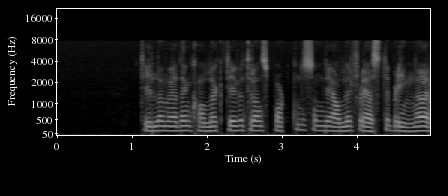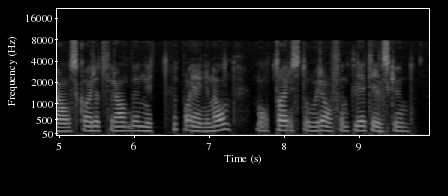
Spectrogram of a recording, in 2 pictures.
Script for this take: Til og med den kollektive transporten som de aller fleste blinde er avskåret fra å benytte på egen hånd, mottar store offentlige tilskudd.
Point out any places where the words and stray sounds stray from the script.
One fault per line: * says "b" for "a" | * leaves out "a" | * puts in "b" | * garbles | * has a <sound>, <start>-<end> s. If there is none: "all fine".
* has a dropout, 6.4-6.5 s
